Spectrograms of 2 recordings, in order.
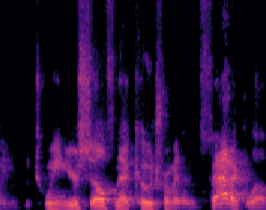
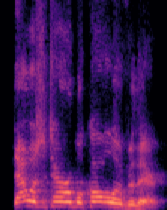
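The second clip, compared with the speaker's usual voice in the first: mock angry coach, higher, louder and fast; hammed-up complaint about a terrible call; yelling coach; 8 semitones higher, 6 dB louder, faster than usual. Coach yelling at the referee about a terrible call.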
